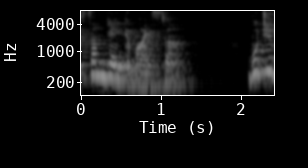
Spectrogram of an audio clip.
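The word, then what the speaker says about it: Jägermeister: lot different to the Germans in English we pronounce it as Jenny gonna biased on Jagermeister you may even hear people using yaga yaga just for short because Jagermeister is just simply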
